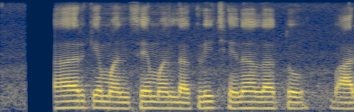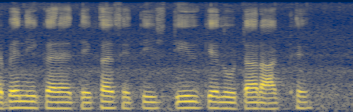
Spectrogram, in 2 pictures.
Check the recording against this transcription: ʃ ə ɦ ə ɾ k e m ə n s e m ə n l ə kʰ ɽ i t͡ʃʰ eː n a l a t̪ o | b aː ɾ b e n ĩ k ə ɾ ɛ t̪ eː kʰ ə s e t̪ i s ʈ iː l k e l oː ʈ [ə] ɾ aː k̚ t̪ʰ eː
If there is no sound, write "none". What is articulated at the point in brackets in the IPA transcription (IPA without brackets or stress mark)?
a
